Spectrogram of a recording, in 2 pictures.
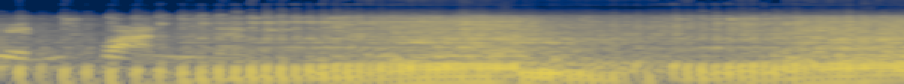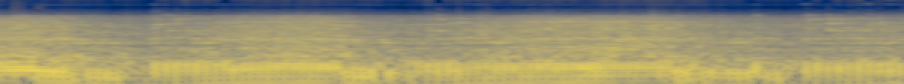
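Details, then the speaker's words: Yamaha Fino with aftermarket pipe, top end previously rebuilt yet still smoking black: single-cylinder buzzing through repeated throttle blips, revs rising and falling cleanly; black smoke puffs appear only when revved, running rich, carburetor/diaphragm suspected. "ถ้าตอนเร่งจะเห็นนะแต่ถ้าปกติไม่เห็นอืจะมีฟันดำออกมาเป็นลูกๆนะครับ"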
